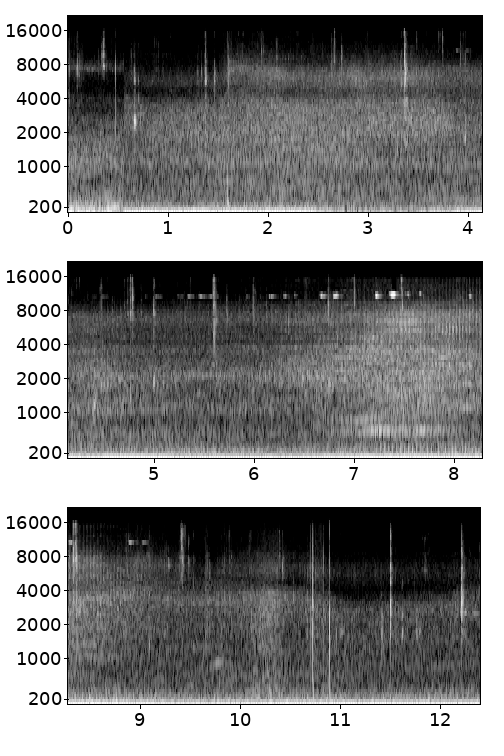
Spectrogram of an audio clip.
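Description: Road and engine noise from inside a moving car, with scattered light clicks and rattles; the noise dips briefly for about a second a few seconds in.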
